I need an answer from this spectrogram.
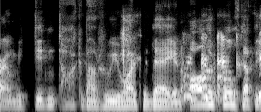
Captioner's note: laughs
